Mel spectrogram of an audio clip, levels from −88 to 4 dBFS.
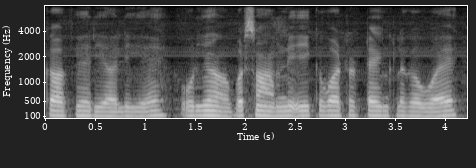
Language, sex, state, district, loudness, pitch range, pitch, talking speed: Hindi, male, Uttar Pradesh, Shamli, -18 LUFS, 115-125 Hz, 120 Hz, 185 wpm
